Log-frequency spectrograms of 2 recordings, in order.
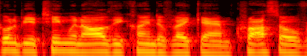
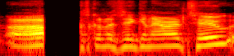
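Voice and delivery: smug worker; 7 semitones higher, 7 dB louder than usual. Retold or imitated. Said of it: "I kick off a building".

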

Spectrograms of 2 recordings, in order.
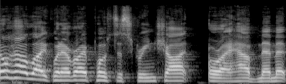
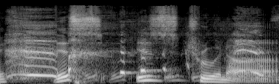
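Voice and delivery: very slow, drawn-out higher announcement; goofy announcer; 4 semitones higher, much slower than usual. Pretend. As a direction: stretch every word like a silly announcer.

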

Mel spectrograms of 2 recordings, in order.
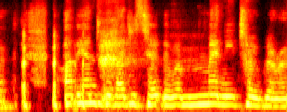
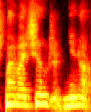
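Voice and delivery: usual speaking voice

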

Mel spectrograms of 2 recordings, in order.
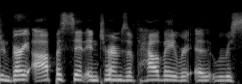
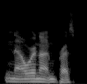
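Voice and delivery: low, quiet imitated brush-off; deadpan panel verdict; unimpressed; 7 semitones lower, 11 dB quieter, faster than usual. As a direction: turn them down softly in a dropped voice. Retelling panel's unimpressed rejection.

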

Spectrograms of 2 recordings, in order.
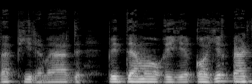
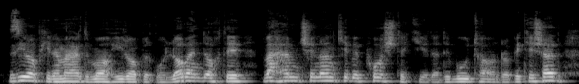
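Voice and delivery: ordinary delivery, nothing marked

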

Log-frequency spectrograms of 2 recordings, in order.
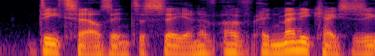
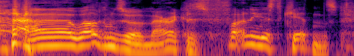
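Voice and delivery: mock TV host; 8 semitones higher, 7 dB louder than usual.

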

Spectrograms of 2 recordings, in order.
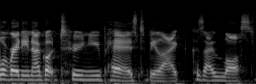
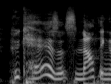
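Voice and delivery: high-pitched mock dismissal; imitated brush-off; 6 semitones higher than usual. Partner brushing off her fretting at home, imitated brush-off. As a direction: imitate someone waving the worry away.

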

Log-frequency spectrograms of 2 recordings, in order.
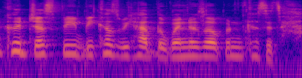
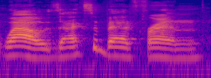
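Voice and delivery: dry aside; 2 semitones lower, 3 dB quieter, slower than usual. Retold or imitated. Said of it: "And I'm like".

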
